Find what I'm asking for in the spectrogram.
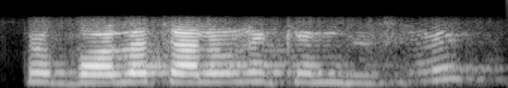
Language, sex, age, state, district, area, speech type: Odia, female, 45-60, Odisha, Sambalpur, rural, conversation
